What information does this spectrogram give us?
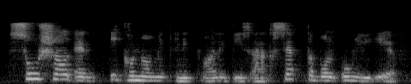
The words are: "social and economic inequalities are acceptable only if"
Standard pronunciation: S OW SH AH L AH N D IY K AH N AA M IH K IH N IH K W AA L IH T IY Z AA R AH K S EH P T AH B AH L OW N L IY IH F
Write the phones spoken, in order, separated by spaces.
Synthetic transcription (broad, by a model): S OW SH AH L AH N D IY K AH N AA M IH K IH N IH K W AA L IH T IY S AA R AH K S EH P T AH B AH L OW N L IY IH F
